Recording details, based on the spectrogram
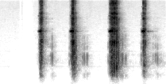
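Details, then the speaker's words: Parkside cordless drill/driver, about one year old, full battery, both batteries tried, LED lights: five short sharp buzzing bursts, one per trigger pull, motor makes odd noise and does not spin, then nothing at all. Motor buzzes but does not spin. "Voilà, elle fait un bruit bizarre. Et elle ne tourne pas."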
